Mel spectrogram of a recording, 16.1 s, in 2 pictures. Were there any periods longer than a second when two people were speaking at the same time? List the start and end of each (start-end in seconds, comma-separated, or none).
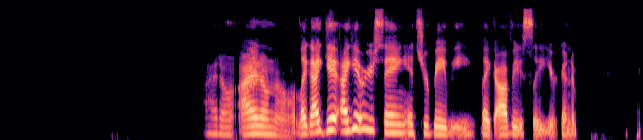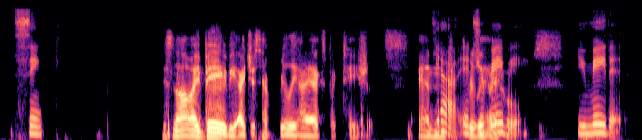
13.3-14.7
